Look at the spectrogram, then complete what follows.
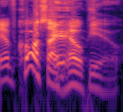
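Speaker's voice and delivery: deliberately manly, heroic put-on voice. Imitating a dungeon master answering a new player: manly voice. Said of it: "He would do it in a manly voice".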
